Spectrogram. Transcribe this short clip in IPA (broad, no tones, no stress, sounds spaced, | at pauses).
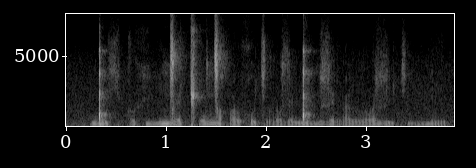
ŋ͡ǃ e ç i k ɤ x iː ŋ͡ǀ ɛ ǁʰ o ŋ͡ǀ e qʷ e w χʷ ɛ c r ɔ z ɛ ŋ͡ǃ iː ɮ ɛ r a lː ɔ ɐ̯ ɮ i cʰ iː r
